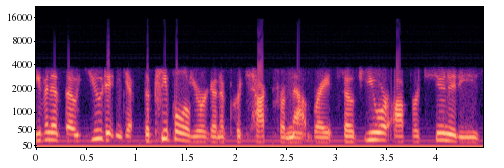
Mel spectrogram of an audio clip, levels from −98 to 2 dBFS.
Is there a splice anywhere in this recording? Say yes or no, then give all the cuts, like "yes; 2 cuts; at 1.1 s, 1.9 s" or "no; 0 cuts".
yes; 5 cuts; at 1.0 s, 1.5 s, 2.4 s, 2.8 s, 3.2 s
